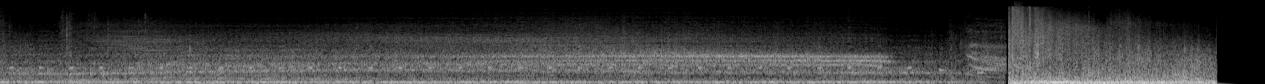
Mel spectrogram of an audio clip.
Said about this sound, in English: Chief then manually detonates the portable Havoc nuke that he brought on board to destroy the Composer.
